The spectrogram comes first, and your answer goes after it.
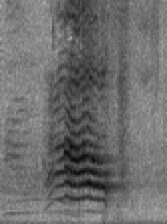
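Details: Domestic cat meowing as a mother cat turns on an orphan kitten after smelling it, having first licked it while grooming her own kittens; a single loud, clear meow rises then falls over about half a second in a quiet room.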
